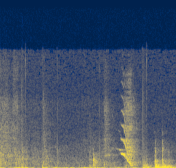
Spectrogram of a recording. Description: How to fix that squeaky door hinge cleanly and effectively and for a very long time.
